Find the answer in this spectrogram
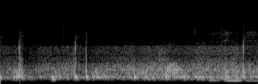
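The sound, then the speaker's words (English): A fetal heartbeat on a Doppler monitor during a prenatal visit with a nurse midwife at St. Joseph's Hospital Women's Health Clinic in Buchanan. A steady whooshing hiss carries faint rhythmic pulses and soft clicks, with no voices. “is using a Doppler to look for a heartbeat during a prenatal visit.”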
